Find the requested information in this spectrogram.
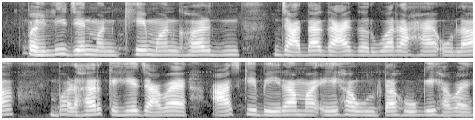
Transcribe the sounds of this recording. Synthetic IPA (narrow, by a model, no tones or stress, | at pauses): pəɦlid͡ʒenmənkʰemənɡʱəɾ | d͡ʒaːd̪aɡaːjɡəɾuwəɾːaɦaʔoːla | bəɽɦəɾkəɦed͡ʒaːʋɛaːd͡ʒkebeːɾãmãʔeɦəʊlʈaɦoɡeɦəʋə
